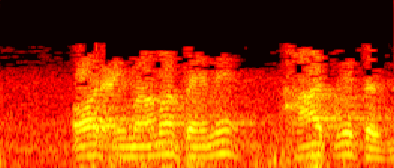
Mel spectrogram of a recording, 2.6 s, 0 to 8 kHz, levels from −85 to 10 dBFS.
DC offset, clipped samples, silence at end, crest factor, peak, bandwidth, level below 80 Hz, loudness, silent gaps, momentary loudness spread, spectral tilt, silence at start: under 0.1%; under 0.1%; 0 s; 14 dB; -2 dBFS; 4 kHz; -36 dBFS; -15 LUFS; none; 10 LU; -12 dB/octave; 0 s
